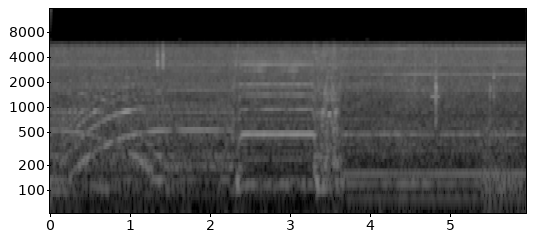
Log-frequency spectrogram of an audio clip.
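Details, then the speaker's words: Stepper motors on LinuxCNC running on a BeagleBone, under load: tones sweep up and hold, then cut off with a click and restart at another pitch, stalling mid-move whenever the back plot is clicked; cause unknown, possibly the underpowered BeagleBone. "can hear the motors you can hear them stutter when i do the back plot so"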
